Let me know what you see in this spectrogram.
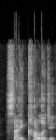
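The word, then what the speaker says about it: psychology: P하고 S가 붙었어요. P 발음은요, 그 S 발음은요 정도 되죠. 그러니까 이걸 둘 다 발음을 하려니까 너무 힘든 거예요. 같이 이어사기가. 그래서 뒤에 있는 Y가 발음해 줄 때이 중에 그이 피사운드를 발음을 안 해 버리는 거예요. 그래서 묵음이 돼 가지고 사이로지 심리학이란 단어입니다. 사이로 이렇게 발음해 주는 거고요.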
